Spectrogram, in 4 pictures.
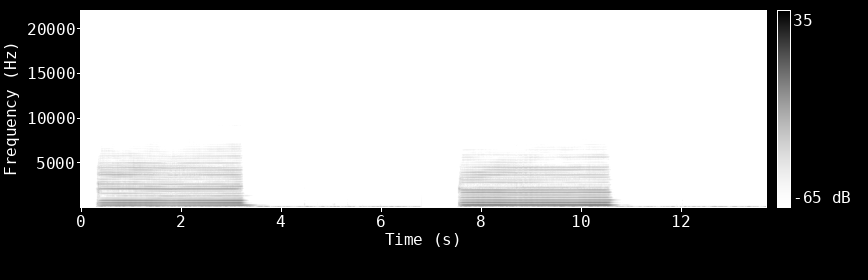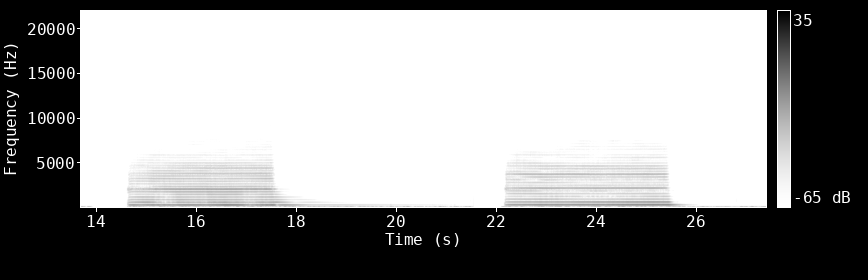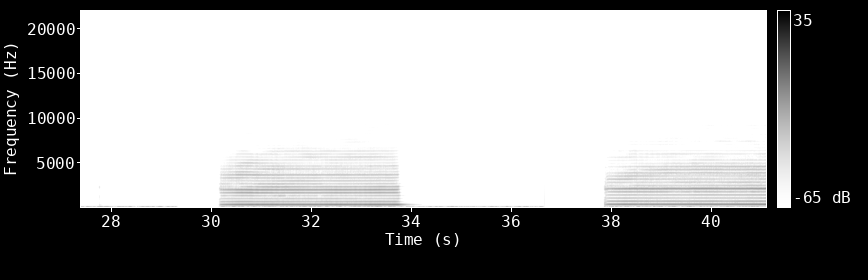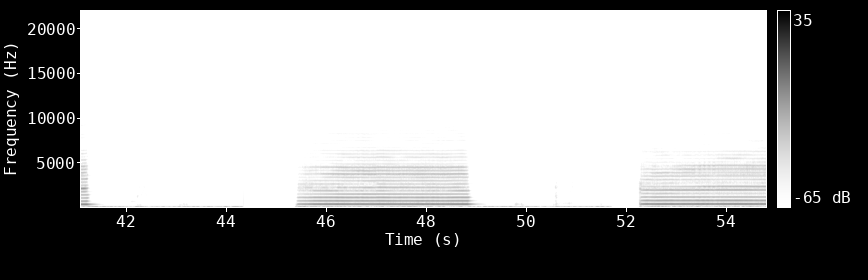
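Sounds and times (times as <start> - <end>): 
violin bowed mezzo forte on G string: 0.3 - 3.7, 7.6 - 11.1, 14.6 - 20.3, 22.2 - 27.0, 30.2 - 34.1, 37.9 - 41.6, 45.4 - 50.0, 52.3 - 54.8.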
